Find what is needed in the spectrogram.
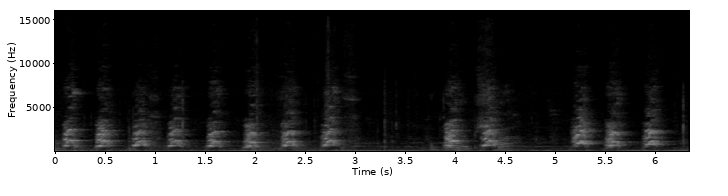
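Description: A dog barking repeatedly: a quick run of about nine barks, then two pairs of barks.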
